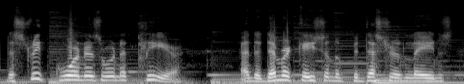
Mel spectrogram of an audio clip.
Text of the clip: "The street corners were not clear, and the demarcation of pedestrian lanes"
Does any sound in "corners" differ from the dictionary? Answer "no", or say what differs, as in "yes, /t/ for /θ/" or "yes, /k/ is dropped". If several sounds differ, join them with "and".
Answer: no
